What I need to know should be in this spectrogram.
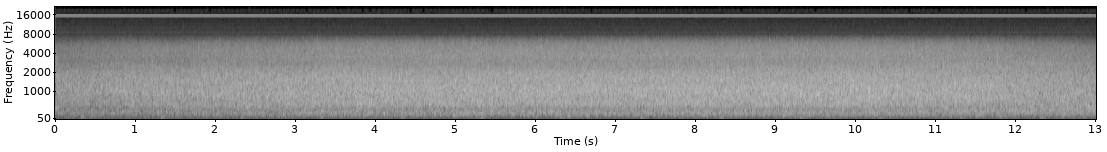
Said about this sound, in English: I think this is Bola Creek or Deer Creek.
